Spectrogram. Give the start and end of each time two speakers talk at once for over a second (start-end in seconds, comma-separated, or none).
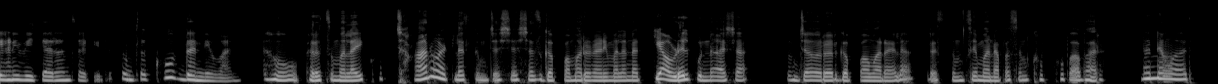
none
